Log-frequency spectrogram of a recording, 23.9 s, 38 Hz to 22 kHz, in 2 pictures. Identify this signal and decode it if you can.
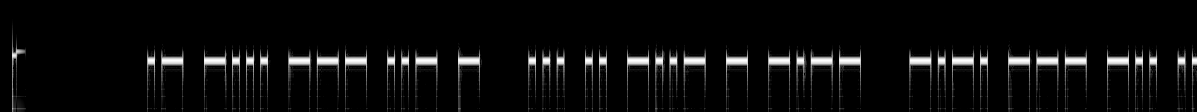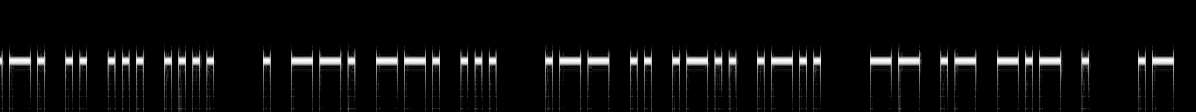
Morse code, heard as a keyed tone, about 17 wpm, 700 Hz. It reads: ABOUT SIXTY CODFISH EGGS WILL MAKE A
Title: Pangram Challenge v2 - 17wpm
